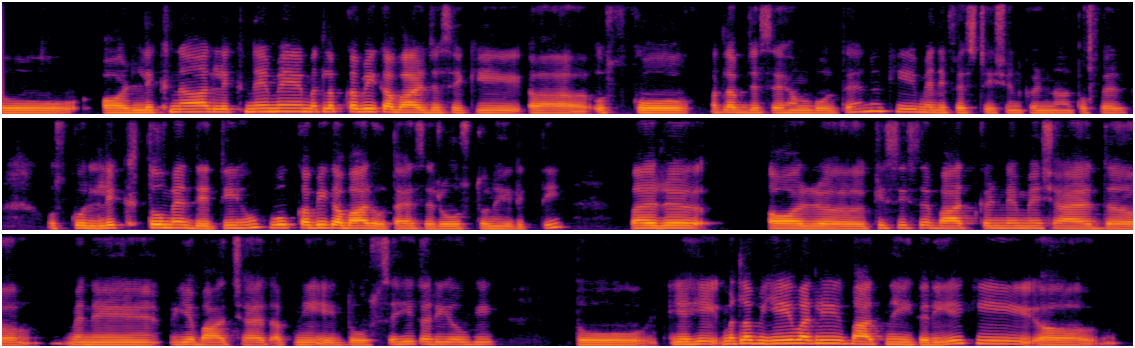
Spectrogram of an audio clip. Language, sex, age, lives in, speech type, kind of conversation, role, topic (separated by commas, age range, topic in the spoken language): Hindi, female, 20-24, India, conversation, advice, user, मैं अपनी अंदर की आलोचनात्मक आवाज़ से कैसे दयालुता और समझदारी से निपटूँ?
